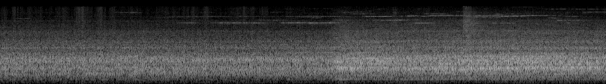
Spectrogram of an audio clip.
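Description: A pickup truck's engine running as it drives slowly past, getting louder about three seconds in.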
